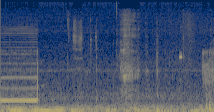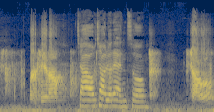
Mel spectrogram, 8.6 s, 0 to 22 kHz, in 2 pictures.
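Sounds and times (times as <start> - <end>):
electronic outgoing call phone tone on speakerphone: 0.0 - 0.8
low room rumble: 0.0 - 8.5
speech: 5.1 - 7.4, 8.1 - 8.5.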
